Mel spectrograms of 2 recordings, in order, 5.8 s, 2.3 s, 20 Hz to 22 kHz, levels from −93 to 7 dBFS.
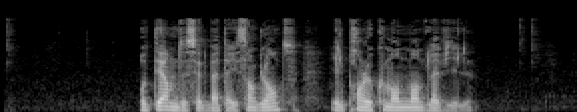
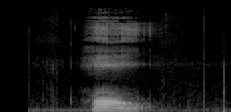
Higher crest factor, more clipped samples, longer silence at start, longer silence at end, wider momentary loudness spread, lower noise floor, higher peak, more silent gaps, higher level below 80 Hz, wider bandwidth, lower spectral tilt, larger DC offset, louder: about the same, 20 dB vs 18 dB; neither; first, 1.4 s vs 0.85 s; first, 1.1 s vs 0.85 s; second, 14 LU vs 25 LU; first, -72 dBFS vs -67 dBFS; first, -2 dBFS vs -20 dBFS; neither; first, -46 dBFS vs -64 dBFS; second, 11.5 kHz vs 16.5 kHz; about the same, -5 dB/octave vs -5 dB/octave; neither; first, -20 LUFS vs -34 LUFS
